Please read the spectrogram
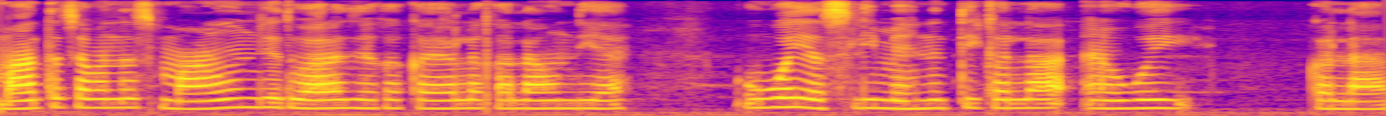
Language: Sindhi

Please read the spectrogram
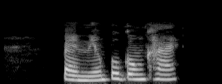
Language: Chinese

